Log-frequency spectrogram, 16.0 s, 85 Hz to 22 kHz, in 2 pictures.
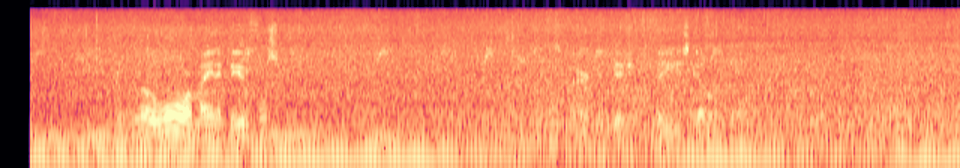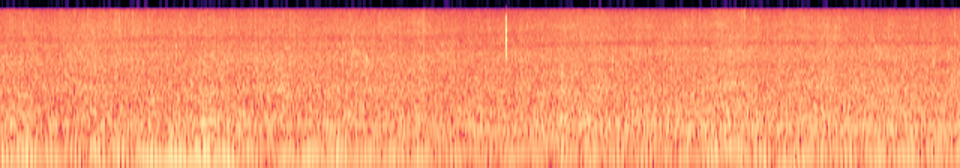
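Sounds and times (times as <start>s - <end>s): bees buzzing: 0.3s - 16.0s.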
